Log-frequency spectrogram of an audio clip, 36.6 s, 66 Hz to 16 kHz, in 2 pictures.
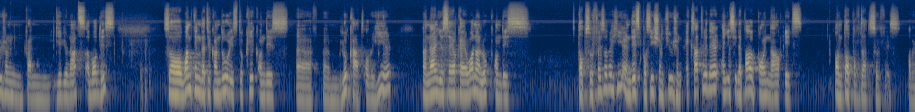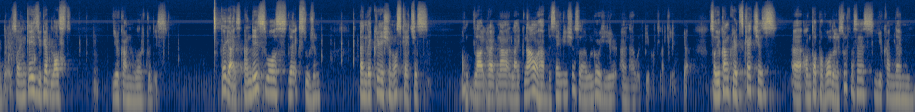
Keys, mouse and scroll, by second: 1.9 middle click, 7.3 click, 11.5 click, 13.7 shift+middle click, 16.2 shift+middle click, 19.6 middle click, 20.8 click, 22.6 click, 23.8 click, 25.6 middle click, 28.4 click, 30.2 middle click, 34.9 click.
